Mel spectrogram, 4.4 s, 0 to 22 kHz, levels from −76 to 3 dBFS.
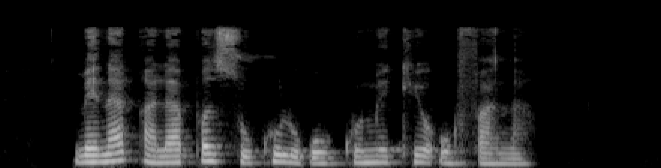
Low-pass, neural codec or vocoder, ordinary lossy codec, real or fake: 10.8 kHz; codec, 24 kHz, 0.9 kbps, WavTokenizer, medium speech release version 2; Opus, 64 kbps; fake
